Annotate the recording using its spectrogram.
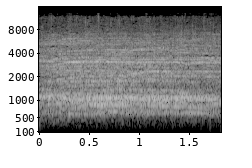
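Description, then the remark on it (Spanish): A crowd shouts and cheers in a steady, dense roar, loud, with excited voices blending together and no pauses across the short burst. “No grite no grite no grite”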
